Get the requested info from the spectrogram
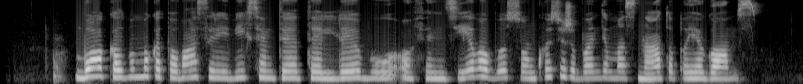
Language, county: Lithuanian, Alytus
